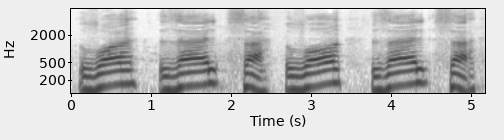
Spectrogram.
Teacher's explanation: زبان की नोक ऊपर सामने वाले दो दांतों के किनारे से अदा होते हैं. یعنی د ژبې سر چې هر کله د مخامخ برني غاښونو د سرونو سره ولګي، د کنارو سره ولګي، د دې نه ضا ذال او ثا ادا کېږي.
